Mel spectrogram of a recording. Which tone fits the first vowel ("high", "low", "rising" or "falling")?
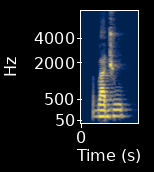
high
